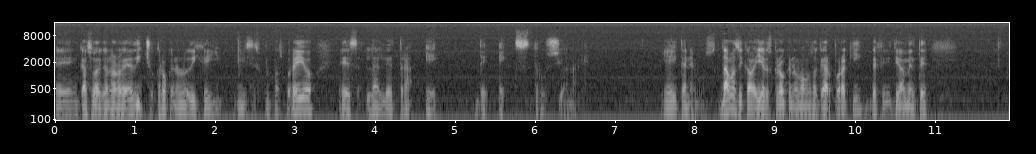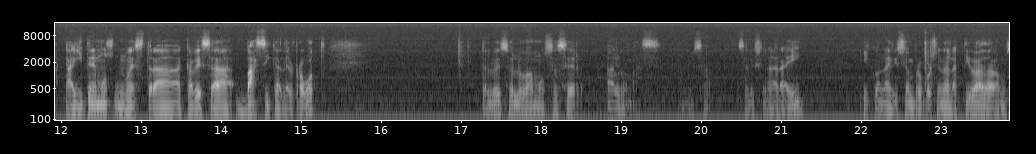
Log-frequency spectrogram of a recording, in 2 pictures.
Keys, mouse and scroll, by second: 2.7 Tab, 2.7-5.5 middle drag, 5.9-6.2 scroll down 1, 6.3-8.3 middle drag, 8.3 scroll down 1, 9.3 click, 10.0 click, 10.6-11.8 middle drag, 11.9 scroll up 1, 12.1 scroll down 1, 12.6-16.6 middle drag, 16.6-17.0 scroll up 1, 16.9 Tab, 17.3 middle click, 19.0 click, 19.9 right click, 20.4-21.6 middle drag, 22.8 o.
